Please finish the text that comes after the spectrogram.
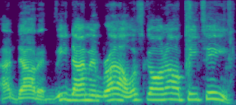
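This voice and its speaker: A man's voice: fairly high pitch, very animated, measured pace, slight background noise. A man hosting a casual livestream, talking to viewers in a rambling, conversational way. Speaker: livestream host.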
